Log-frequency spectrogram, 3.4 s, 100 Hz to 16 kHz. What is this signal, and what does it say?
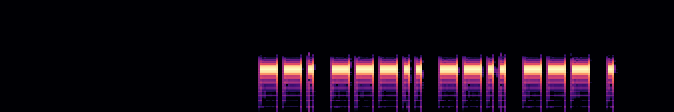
Morse code, heard as a keyed tone, about 40 wpm, 700 Hz. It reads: G8ZOE
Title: DXCC-100 Call Signs - 5 Characters - Repeated 2x - 40wpm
